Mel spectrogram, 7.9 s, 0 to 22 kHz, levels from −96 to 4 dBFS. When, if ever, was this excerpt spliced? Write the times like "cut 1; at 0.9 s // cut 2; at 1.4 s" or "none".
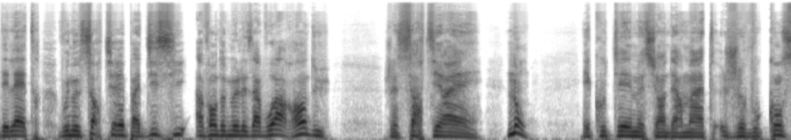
none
